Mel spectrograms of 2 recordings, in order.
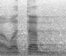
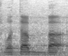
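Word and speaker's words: وَتَبَّ: At the end of the ayah, you'll see a shadda on the ba. Watab. Right? It's watabba if you connect it. No, if you're stopping, you don't pronounce it. If you're continuing, then you say watabba. If you're watabbama, if you're connecting it.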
